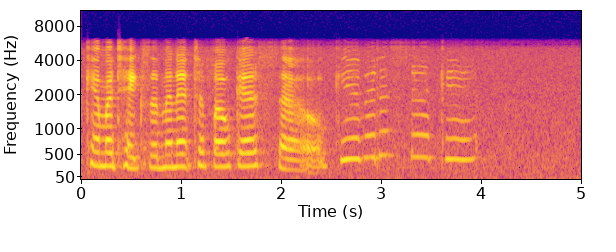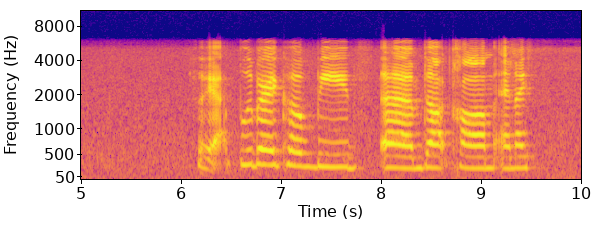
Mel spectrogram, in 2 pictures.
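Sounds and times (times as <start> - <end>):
faint room tone hiss: 0.0 - 10.0.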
